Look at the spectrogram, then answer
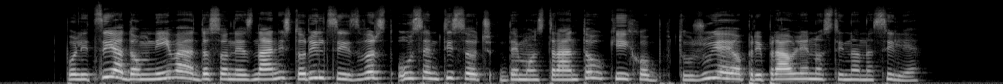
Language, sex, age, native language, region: Slovenian, female, 30-49, Slovenian, Gorenjska region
